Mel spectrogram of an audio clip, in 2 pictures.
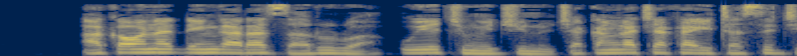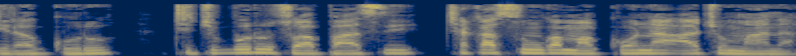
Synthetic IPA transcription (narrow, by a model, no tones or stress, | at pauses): akaonaɗe̞ŋɡaɾazaɾurwauje̞t͡ʃimwe̞t͡ʃin̤ut͡ʃakaŋɡat͡ʃakaitase̞d͡ʒiɾaɡʱuːɾu | tit͡ʃiɓuɾut͡swapasit͡ʃakasuŋɡwamako̞naːt͡ʃo̞maːna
